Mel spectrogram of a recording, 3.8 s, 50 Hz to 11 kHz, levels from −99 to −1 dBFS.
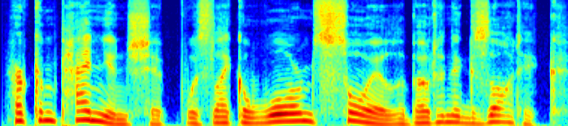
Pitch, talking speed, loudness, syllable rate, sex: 155 Hz, 160 wpm, -16 LUFS, 4.5 syllables/s, male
